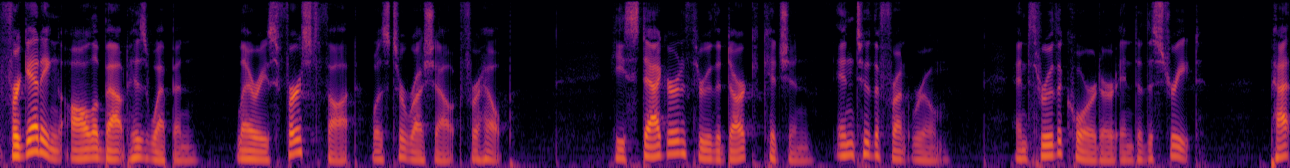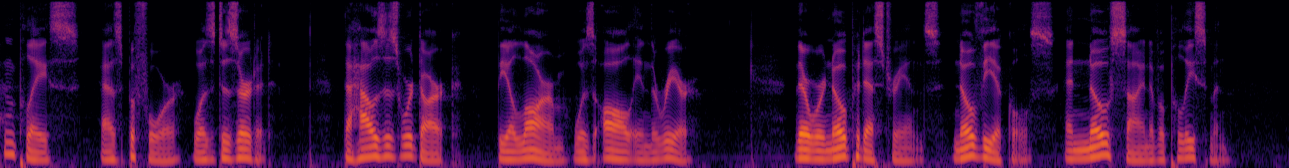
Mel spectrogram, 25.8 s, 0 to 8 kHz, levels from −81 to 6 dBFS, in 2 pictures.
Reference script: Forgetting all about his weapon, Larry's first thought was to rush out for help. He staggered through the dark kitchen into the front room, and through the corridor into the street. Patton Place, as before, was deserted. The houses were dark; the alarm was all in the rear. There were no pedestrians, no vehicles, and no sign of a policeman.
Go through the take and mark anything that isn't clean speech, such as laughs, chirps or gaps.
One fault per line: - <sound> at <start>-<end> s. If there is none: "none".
none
